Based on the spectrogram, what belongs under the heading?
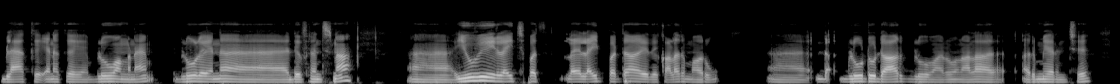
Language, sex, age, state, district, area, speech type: Tamil, male, 18-30, Tamil Nadu, Coimbatore, urban, spontaneous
